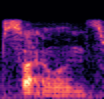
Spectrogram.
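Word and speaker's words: SiL3X: We're gonna go ahead and name him Silence, which is how you spell it, S lowercase I L 3 and X. So there's Silence.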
